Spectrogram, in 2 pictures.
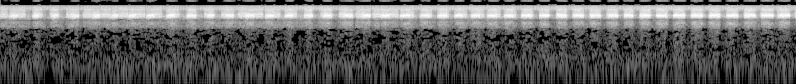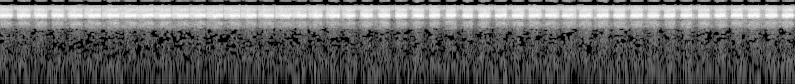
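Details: In southern France's Provence during summer, cicadas keep up an unbroken, piercing buzz that pulses fast and evenly throughout, the only sound present.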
